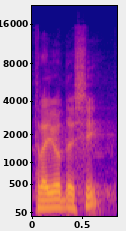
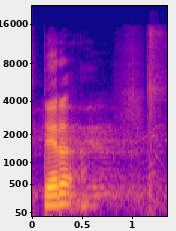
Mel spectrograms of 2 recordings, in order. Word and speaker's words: Trayodashi: It is Dhanavantari's Trayodashi. North Indian people must connect, don't go on clipping away one syllable and come Dhanavantari becomes Dhan, Trayodashi becomes Tera. Don't keep clipping it away So, here we are.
